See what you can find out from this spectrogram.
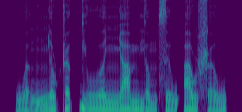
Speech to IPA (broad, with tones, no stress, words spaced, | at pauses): wə˨˩˨ŋɲə˧w ʈə˦˥k̚ju˧ə̯ ɲa˧m jə˧m sɨ˨˩wʔa˧w ʂə˧˥w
